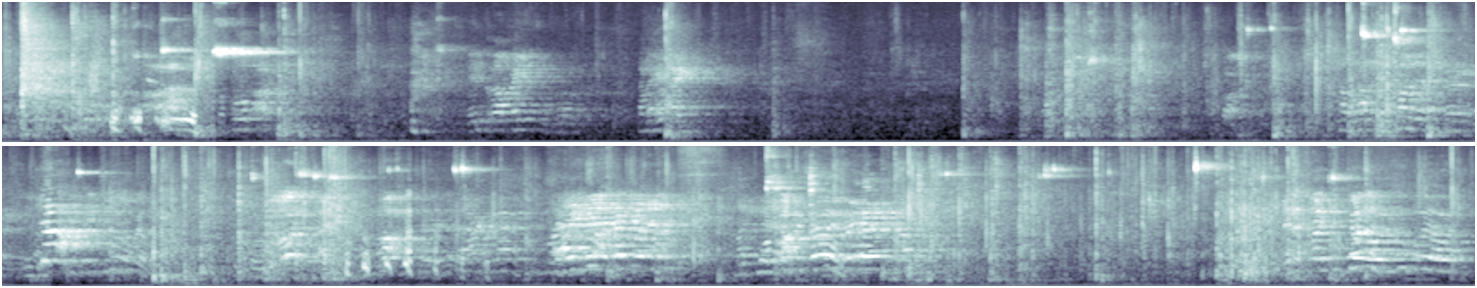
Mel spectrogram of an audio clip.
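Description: Men shout to each other across an echoing sports hall.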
